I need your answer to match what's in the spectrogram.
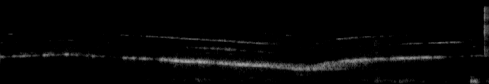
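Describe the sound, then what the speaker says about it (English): An emergency vehicle siren wails through New York City streets, a single rising and falling tone sweeping steadily at moderate distance, carrying clearly over faint background traffic rumble. "there will be sirens, and it's New York"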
